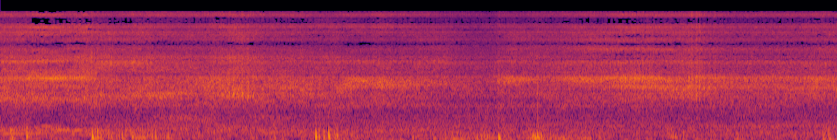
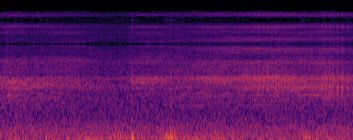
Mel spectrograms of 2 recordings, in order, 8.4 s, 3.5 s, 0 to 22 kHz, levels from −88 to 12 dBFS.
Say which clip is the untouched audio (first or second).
second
